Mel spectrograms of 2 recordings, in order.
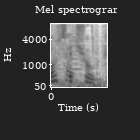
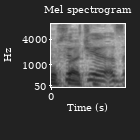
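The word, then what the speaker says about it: Усачёв: Как-то нативно поставил фами- фамилию ударение на букву Е, прочитав ее ну как да. Е, да, Усачев. А он Усачев. зовут его Усачев, Руслан, Руслан Усачев, Усачев да.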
